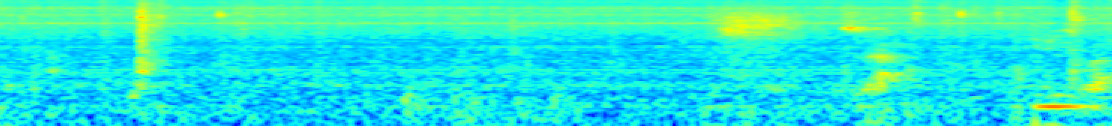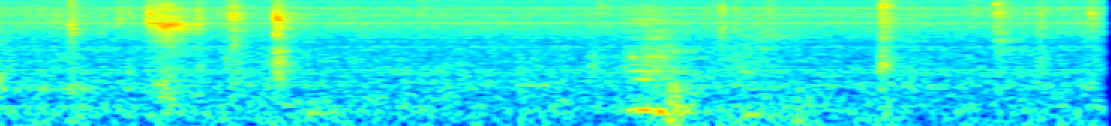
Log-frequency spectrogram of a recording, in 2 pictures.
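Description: Keys click on a laptop keyboard.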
